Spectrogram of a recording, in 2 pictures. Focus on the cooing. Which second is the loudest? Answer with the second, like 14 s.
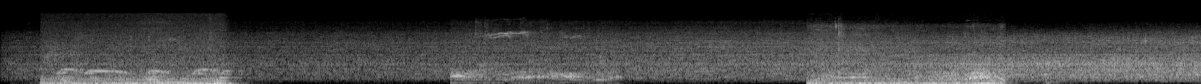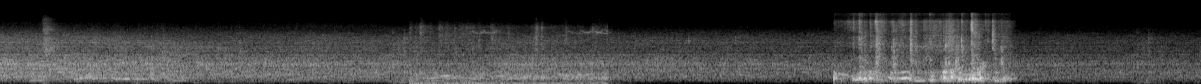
22 s.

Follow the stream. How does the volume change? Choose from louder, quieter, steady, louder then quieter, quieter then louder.
louder then quieter.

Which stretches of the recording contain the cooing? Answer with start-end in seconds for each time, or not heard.
0.4-2.4, 4.5-6.2, 8.1-10.1, 12.3-13.9, 16.1-18.1, 20.3-22.2.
